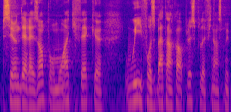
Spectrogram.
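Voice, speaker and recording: A man's voice: medium pitch, fairly even intonation, a little fast, pushed and bright. A middle-aged man speaking on a panel, hesitant with many restarts. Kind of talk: panel discussion.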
